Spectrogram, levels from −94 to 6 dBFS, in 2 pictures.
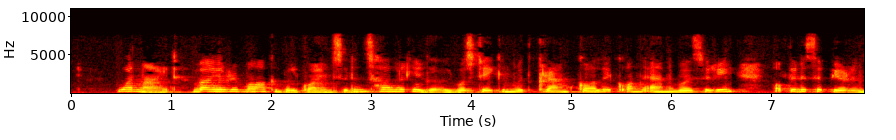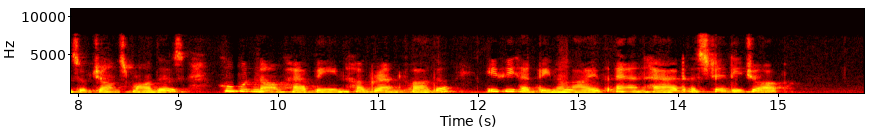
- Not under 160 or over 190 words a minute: No, average, 150 wpm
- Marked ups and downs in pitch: No, average, 4.1 semitones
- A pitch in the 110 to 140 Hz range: No, high, 200 Hz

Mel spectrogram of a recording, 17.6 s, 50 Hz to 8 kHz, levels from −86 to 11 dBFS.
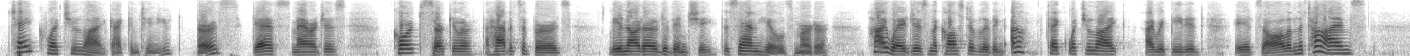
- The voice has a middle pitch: Yes, medium, 150 Hz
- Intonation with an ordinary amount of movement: Yes, average, 4.1 semitones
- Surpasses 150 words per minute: No, slow, 135 wpm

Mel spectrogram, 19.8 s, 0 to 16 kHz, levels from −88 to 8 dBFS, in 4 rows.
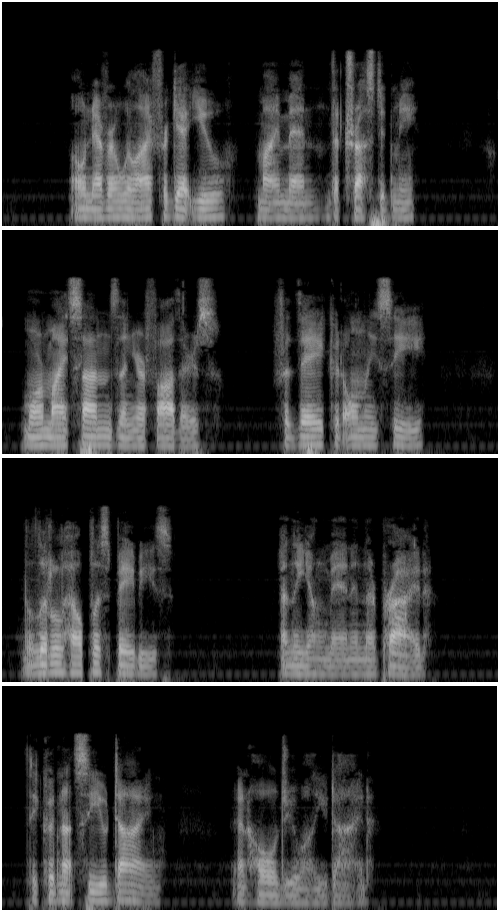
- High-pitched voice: No, very low, 95 Hz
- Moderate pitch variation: No, narrow, 1.9 semitones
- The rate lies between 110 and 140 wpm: Yes, slow, 135 wpm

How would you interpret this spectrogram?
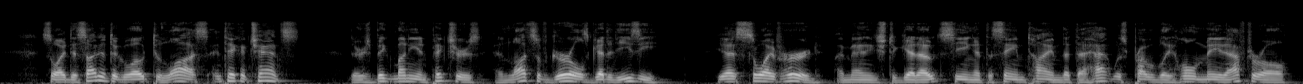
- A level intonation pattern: No, average, 4.7 semitones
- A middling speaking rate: No, fast, 225 wpm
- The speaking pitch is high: No, low, 115 Hz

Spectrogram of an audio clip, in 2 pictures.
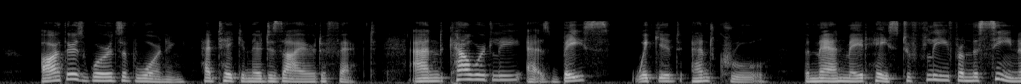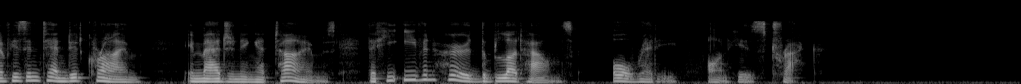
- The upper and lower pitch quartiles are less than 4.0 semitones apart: No, average, 4.3 semitones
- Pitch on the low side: No, medium, 145 Hz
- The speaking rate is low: Yes, slow, 125 wpm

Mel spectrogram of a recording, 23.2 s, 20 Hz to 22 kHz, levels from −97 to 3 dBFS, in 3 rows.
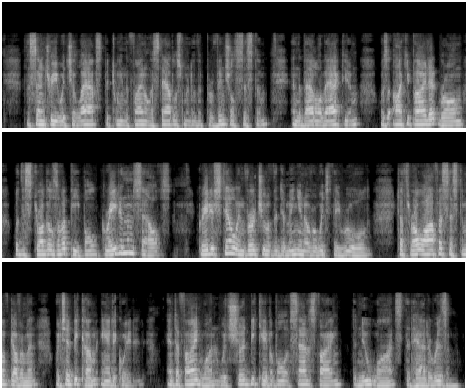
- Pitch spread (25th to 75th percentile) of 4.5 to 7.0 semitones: No, average, 2.8 semitones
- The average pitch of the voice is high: No, low, 135 Hz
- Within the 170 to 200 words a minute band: Yes, average, 180 wpm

